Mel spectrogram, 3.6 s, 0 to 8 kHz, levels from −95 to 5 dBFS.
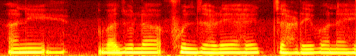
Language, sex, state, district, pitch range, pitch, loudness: Marathi, female, Maharashtra, Solapur, 200-215 Hz, 205 Hz, -13 LUFS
